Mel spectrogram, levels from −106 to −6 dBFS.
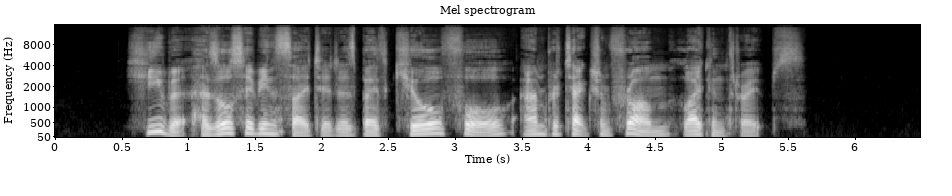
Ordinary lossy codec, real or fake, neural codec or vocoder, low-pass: none; real; none; 14.4 kHz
